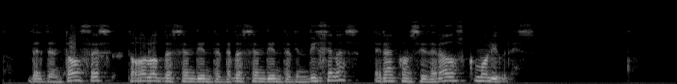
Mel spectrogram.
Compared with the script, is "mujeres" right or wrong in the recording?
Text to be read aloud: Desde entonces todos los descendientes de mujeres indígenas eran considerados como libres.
wrong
